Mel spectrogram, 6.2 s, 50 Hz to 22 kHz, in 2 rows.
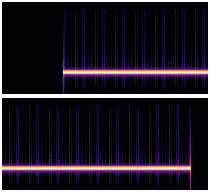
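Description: Broadcast 1 kHz line-up tone over the countdown clock: one steady pure beep that starts about a second in and cuts off suddenly just before the end. It is the reference tone for setting audio levels before the programme.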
